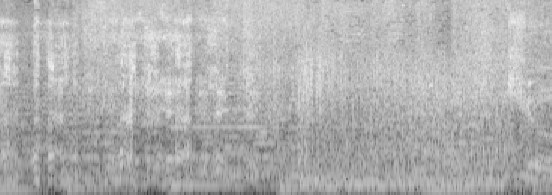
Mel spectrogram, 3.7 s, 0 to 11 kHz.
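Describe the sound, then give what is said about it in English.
Fireworks blowing up a garbage can in a Fourth of July comedy sketch, loud booming blasts and crashing bursts within a dense, continuous roar of noise. “When you order Sounds of the 4th, you'll also get sounds of teenagers blowing up your garbage can.”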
